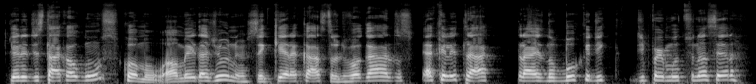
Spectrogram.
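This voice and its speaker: A man's voice: a little high, moderate pace, few pauses. A Brazilian man with a sore throat and a head cold, slightly slurred in diction, giving informal commentary on a financial report as a video host. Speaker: YouTube host reviewing real-estate funds.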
